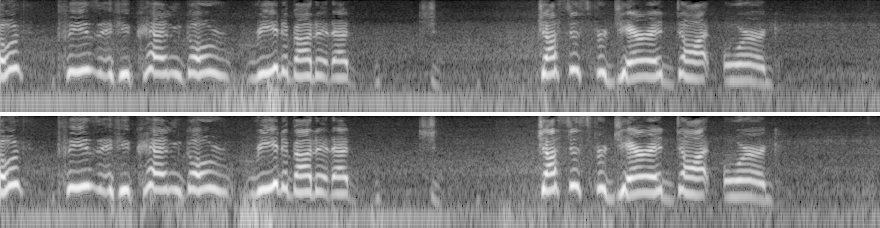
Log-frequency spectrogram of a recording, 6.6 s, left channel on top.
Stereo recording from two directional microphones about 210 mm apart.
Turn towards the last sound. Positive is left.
turn(degrees=0)  # may be behind; listen again after turning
